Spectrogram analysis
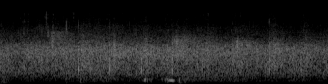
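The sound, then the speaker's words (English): Applause from a church audience welcoming visiting missionary guests: continuous, even clapping from many hands at a steady moderate level from start to finish. “Now, why don't you put your hands together and welcome them to New Life?”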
